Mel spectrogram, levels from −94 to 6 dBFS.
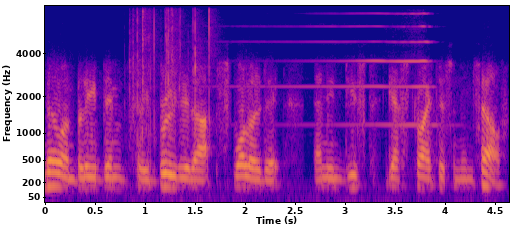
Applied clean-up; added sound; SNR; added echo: none; Bowed string instrument + Crushing; 17 dB; none.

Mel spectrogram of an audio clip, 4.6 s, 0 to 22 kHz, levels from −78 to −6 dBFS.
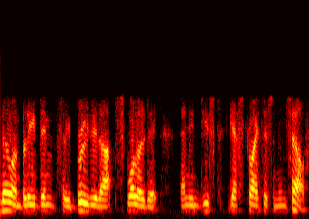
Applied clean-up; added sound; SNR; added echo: none; none; none; none.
